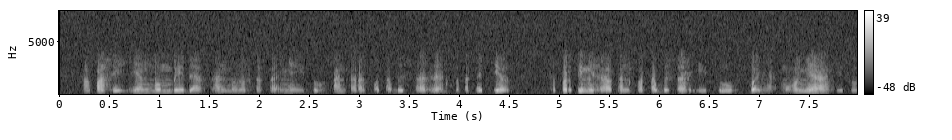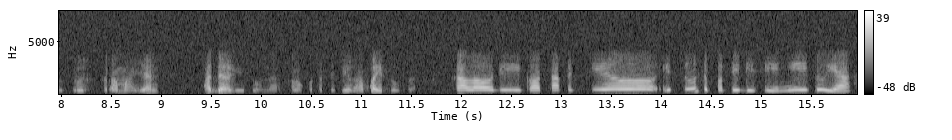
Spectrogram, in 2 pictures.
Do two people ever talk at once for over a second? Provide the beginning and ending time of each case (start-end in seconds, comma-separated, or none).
none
